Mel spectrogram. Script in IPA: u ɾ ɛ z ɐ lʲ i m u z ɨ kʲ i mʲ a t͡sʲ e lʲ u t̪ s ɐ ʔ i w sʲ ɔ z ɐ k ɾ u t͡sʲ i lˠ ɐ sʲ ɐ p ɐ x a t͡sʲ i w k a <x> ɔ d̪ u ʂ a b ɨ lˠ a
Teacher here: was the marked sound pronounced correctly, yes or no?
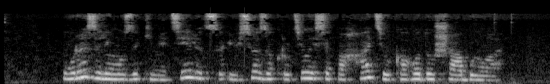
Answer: no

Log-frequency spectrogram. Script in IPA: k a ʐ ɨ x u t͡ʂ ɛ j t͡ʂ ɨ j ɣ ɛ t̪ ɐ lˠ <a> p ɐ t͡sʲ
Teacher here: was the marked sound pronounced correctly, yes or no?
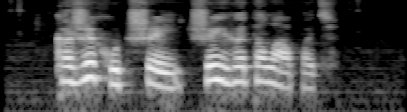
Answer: yes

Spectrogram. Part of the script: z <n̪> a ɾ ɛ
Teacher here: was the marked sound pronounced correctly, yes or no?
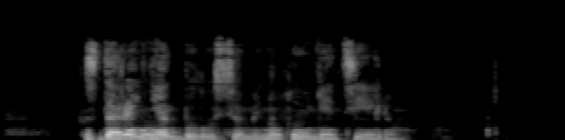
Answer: no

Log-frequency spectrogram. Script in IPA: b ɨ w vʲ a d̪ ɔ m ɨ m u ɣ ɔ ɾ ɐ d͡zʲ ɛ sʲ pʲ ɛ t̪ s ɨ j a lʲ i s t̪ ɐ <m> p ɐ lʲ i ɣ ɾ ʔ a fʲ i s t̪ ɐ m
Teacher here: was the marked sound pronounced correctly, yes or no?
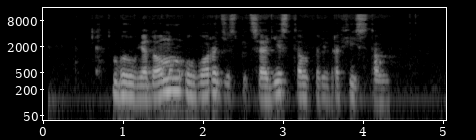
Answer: yes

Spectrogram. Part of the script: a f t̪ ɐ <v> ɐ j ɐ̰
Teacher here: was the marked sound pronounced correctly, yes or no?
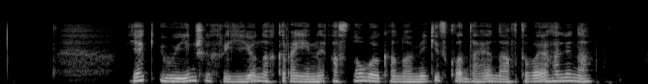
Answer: yes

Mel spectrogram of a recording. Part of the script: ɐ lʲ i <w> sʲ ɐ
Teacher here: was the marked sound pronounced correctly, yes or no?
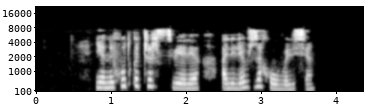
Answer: no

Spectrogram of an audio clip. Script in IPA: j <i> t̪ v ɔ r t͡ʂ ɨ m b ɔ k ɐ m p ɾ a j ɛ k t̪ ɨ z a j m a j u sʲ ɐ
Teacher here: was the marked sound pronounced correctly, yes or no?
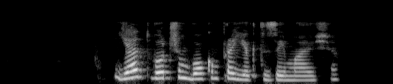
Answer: no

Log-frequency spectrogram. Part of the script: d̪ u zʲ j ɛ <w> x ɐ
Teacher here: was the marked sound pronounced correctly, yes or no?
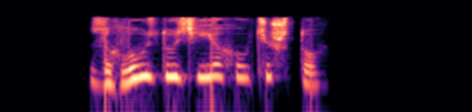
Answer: no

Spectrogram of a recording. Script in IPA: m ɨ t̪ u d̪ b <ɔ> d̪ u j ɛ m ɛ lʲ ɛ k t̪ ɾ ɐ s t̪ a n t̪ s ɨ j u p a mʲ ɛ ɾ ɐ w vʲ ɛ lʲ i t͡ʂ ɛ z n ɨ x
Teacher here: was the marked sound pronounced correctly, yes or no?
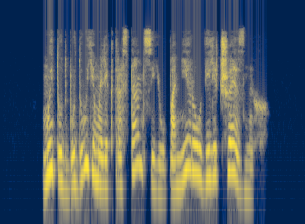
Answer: no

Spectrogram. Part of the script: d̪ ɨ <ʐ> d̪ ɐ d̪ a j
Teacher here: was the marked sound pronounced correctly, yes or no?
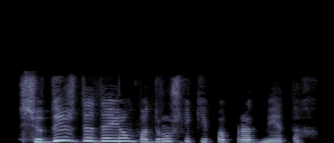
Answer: yes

